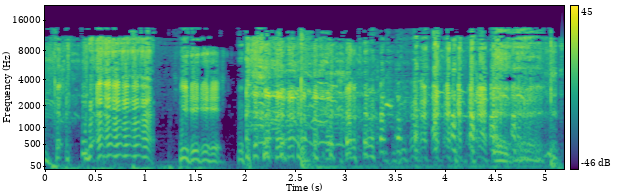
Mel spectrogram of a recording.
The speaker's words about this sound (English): I will say this about the goat. A goat noise is the greatest sound to listen to when you are high.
